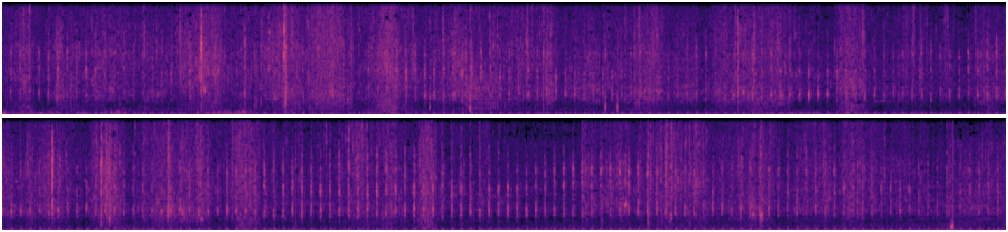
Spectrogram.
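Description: A small engine running steadily with a fast, even pulse, over occasional rustles, snaps and splashes of water hyacinth being pulled out of shallow water.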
